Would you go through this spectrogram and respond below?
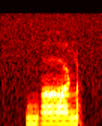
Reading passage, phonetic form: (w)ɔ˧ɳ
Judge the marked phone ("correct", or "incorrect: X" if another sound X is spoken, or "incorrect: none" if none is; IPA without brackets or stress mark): correct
